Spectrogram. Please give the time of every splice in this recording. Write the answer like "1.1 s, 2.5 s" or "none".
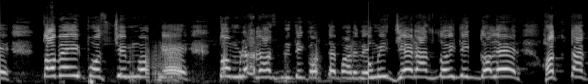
3.7 s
